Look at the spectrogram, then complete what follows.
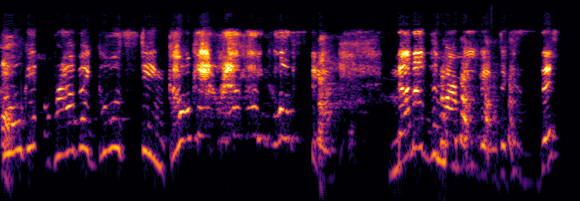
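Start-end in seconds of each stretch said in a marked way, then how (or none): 0.0-3.4 mock urgent high yell, "Rabbi" drawn out. Retelling a classroom fire, calling to the boys: imitating own yelling. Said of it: "So I'm yelling at the boys".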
